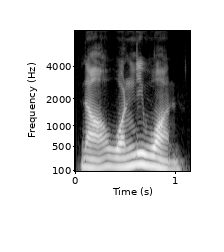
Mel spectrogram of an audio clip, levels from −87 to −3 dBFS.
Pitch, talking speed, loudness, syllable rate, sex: 140 Hz, 155 wpm, -13 LUFS, 4.8 syllables/s, male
